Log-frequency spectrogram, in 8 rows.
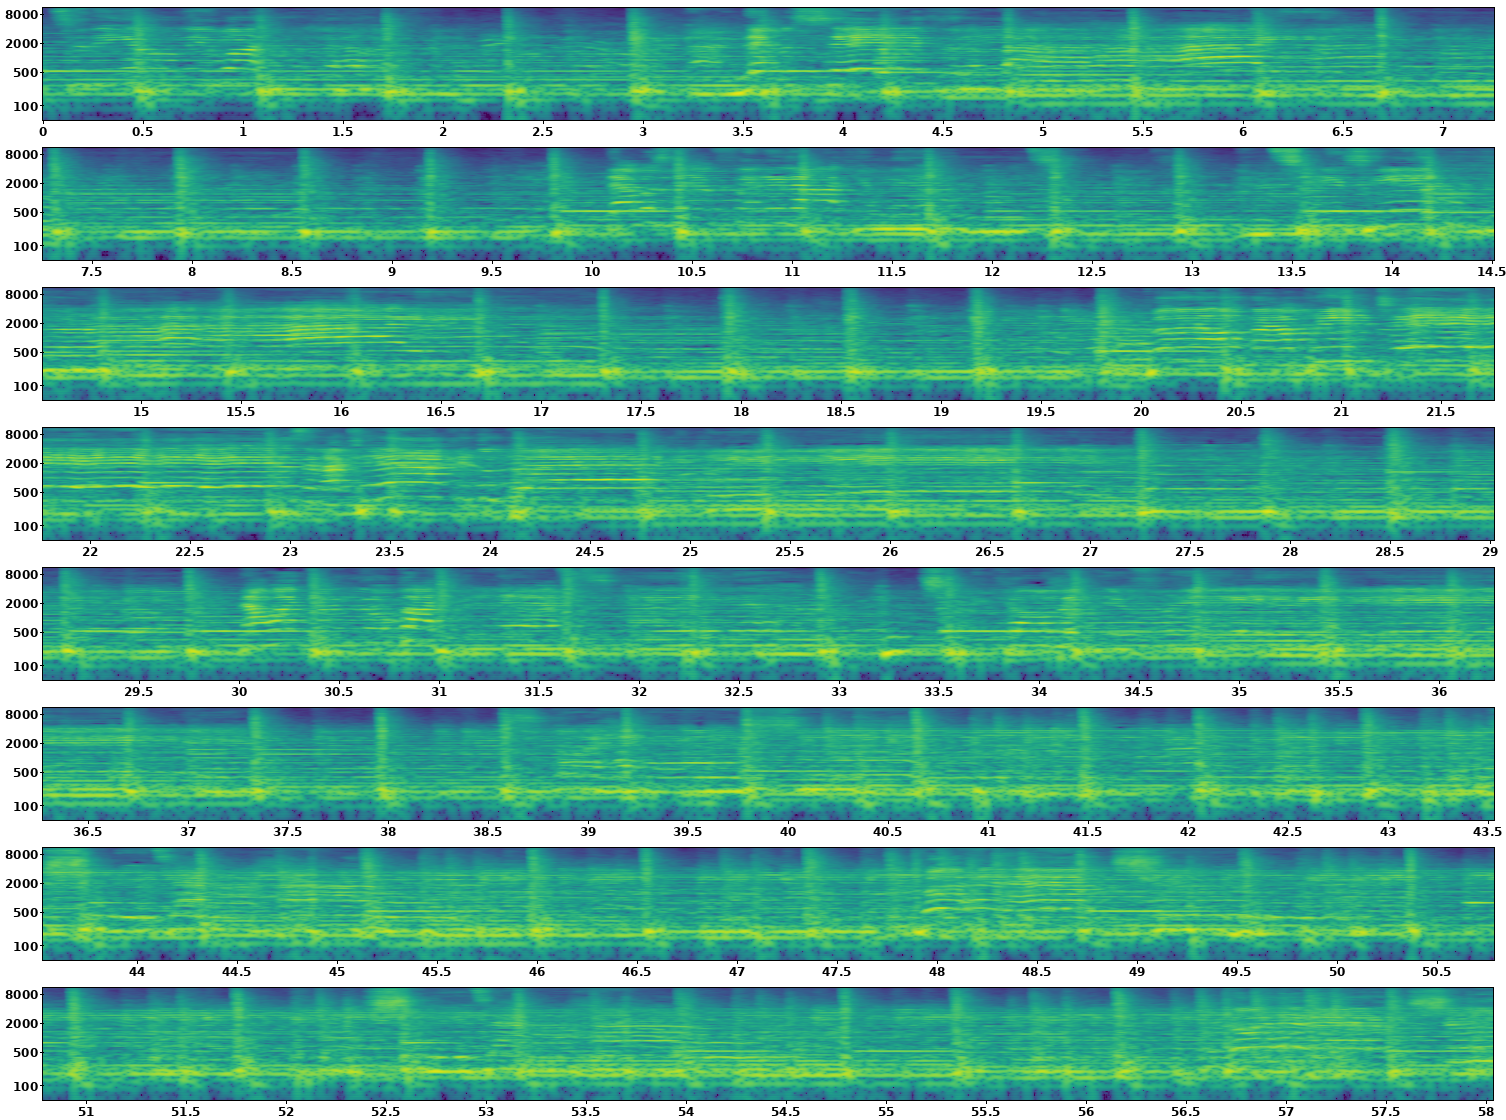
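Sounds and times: drum kit beat: 0.0s - 58.0s
rock band playing: 0.0s - 58.0s.

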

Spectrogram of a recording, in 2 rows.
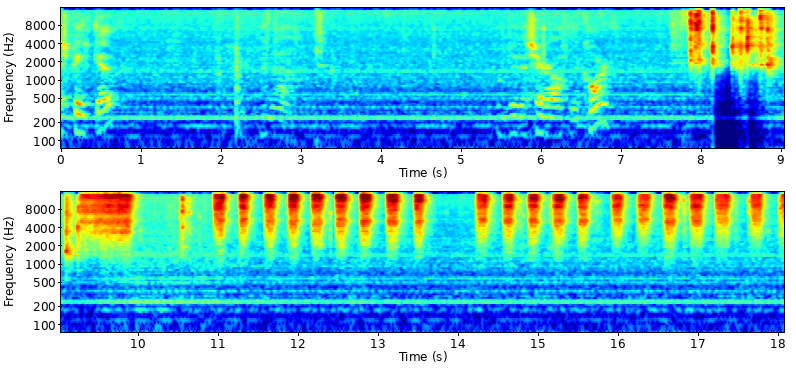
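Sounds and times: spray paint can hissing: 9.2s - 10.0s, 11.0s - 13.6s, 14.2s - 17.9s.

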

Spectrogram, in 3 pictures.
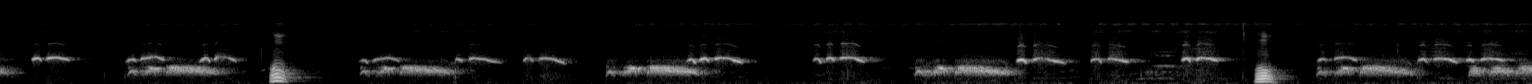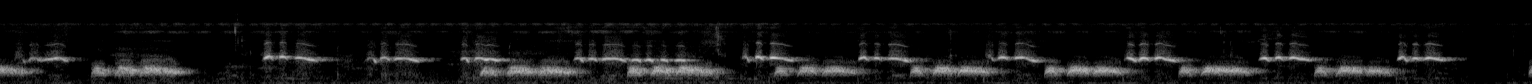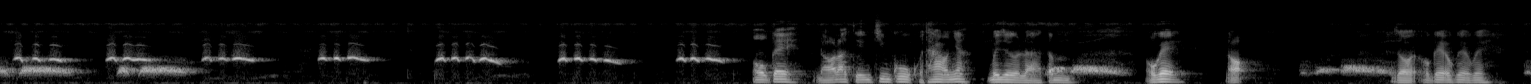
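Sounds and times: doves cooing: 0.0s - 0.7s, 1.3s - 2.6s, 3.6s - 7.6s, 8.2s - 12.3s, 13.1s - 38.1s, 41.0s - 42.4s, 43.6s - 45.9s.

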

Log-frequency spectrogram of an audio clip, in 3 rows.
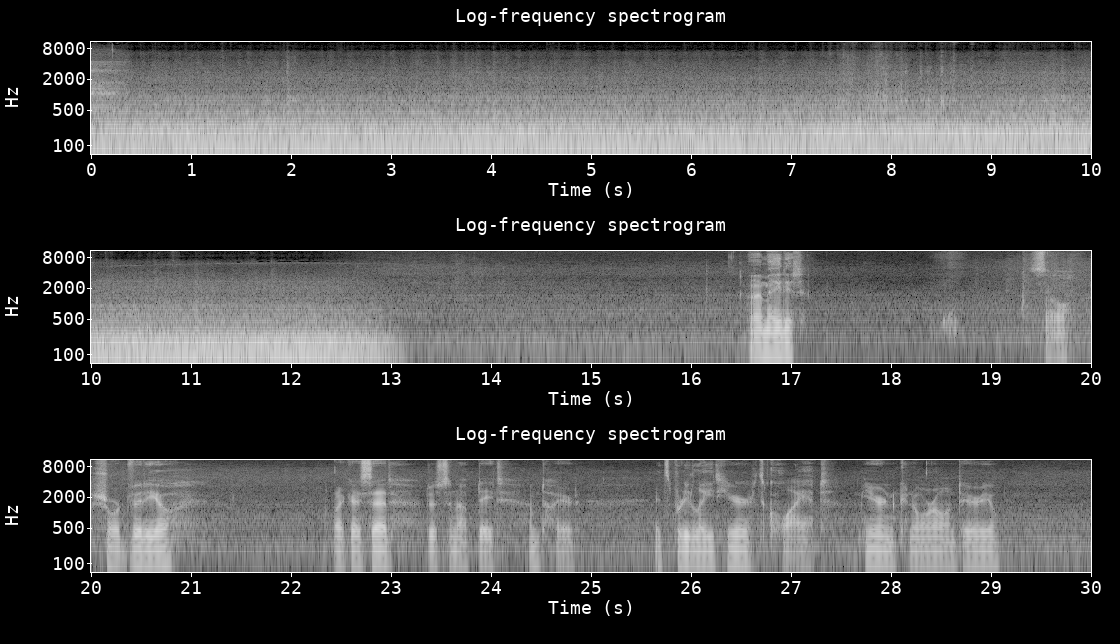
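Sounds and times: diesel truck engine: 0.0s - 13.2s
road rumble: 0.0s - 13.3s.

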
